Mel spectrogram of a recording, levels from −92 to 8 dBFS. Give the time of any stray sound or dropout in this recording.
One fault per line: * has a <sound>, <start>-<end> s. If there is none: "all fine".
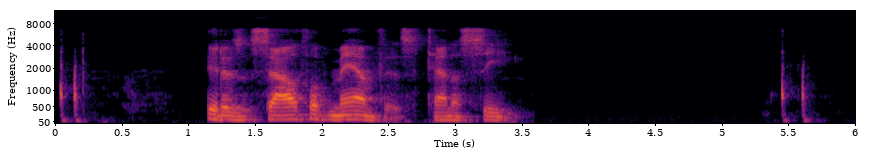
all fine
